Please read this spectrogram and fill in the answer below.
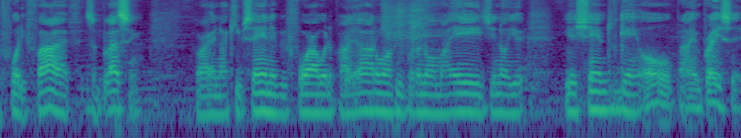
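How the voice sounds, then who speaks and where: Words rush out of this man very fast. His intonation is fairly even throughout. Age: 40s. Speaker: entrepreneur. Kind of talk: casual interview.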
